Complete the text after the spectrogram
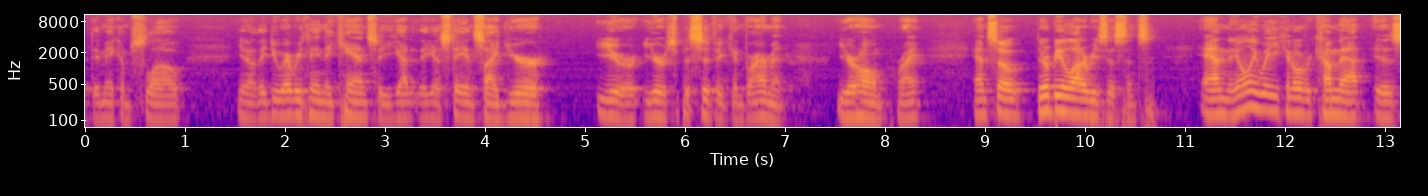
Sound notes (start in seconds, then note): none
